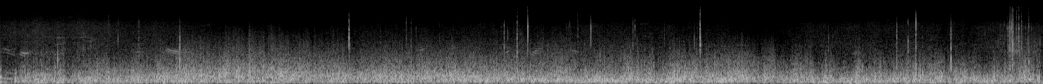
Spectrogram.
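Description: Wind buffeting the microphone in a steady rumbling haze, with voices mixed in and a few faint clicks.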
